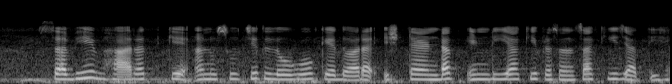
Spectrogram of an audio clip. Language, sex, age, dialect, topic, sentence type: Hindi, female, 36-40, Kanauji Braj Bhasha, banking, statement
